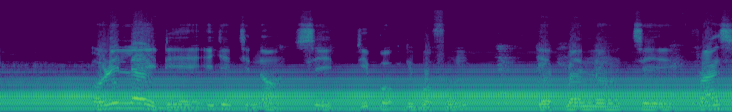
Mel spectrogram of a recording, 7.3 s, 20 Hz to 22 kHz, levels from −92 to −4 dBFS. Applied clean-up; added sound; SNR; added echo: none; Wind instrument, woodwind instrument; -4 dB; none.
